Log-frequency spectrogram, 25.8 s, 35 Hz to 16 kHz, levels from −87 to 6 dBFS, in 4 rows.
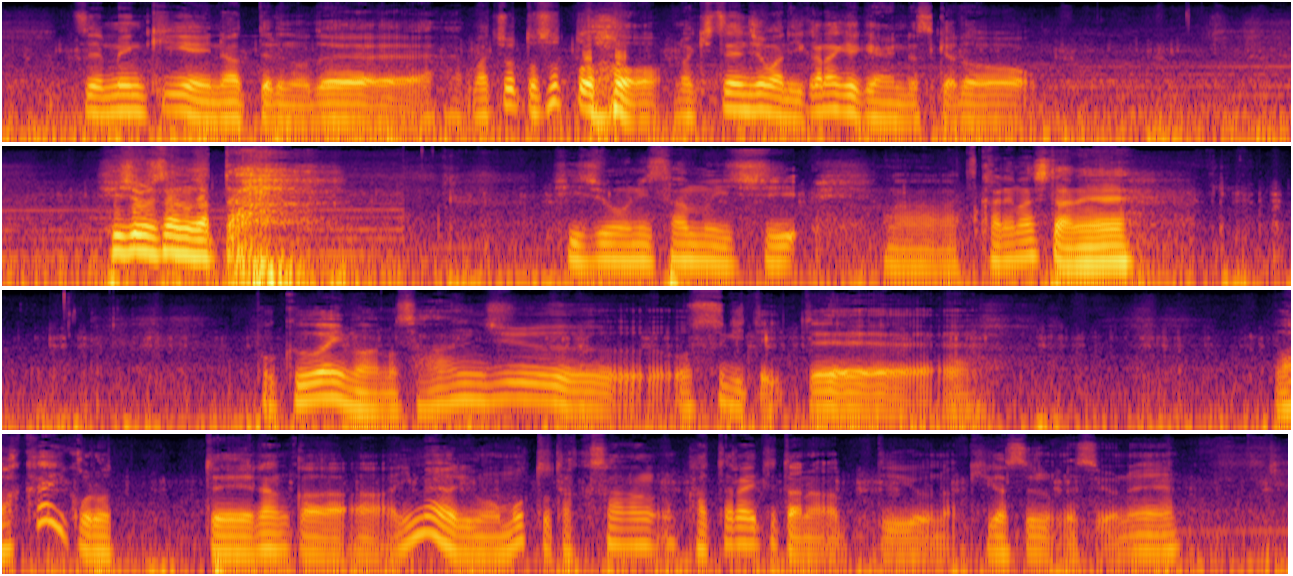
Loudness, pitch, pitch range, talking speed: -15 LUFS, 100 Hz, 90-120 Hz, 255 characters per minute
